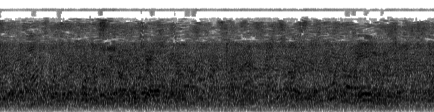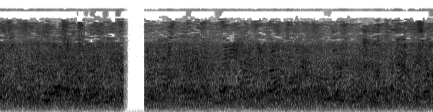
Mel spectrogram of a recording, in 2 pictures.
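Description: A crowd of adults chatters loudly all around, in a large room.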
